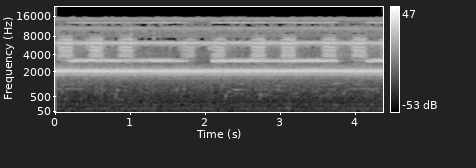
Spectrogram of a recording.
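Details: Crickets calling in a relaxing nature recording: a steady, unbroken high-pitched trill with a brighter, higher pulsed chirping layered over it, about three pulses per second.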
